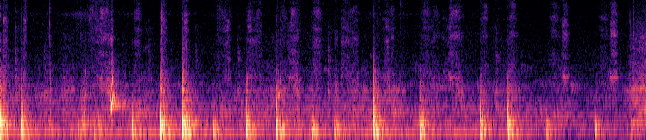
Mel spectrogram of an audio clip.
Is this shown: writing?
yes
